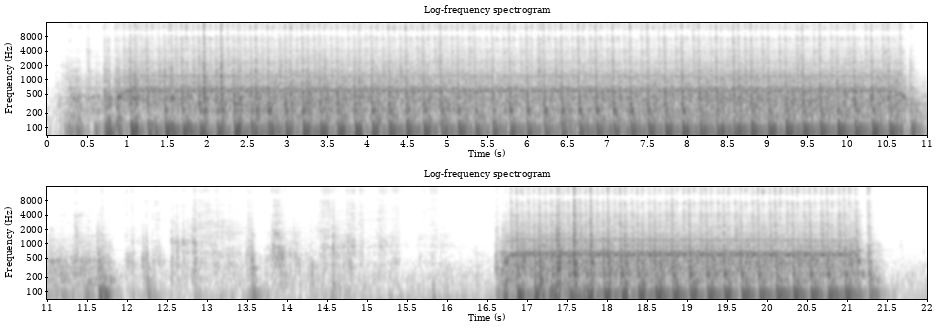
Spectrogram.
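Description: Computerized sewing machine running a straight stitch for about ten seconds and stopping. After a pause of about six seconds with faint handling sounds, it runs again for about five seconds and stops.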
